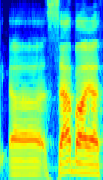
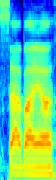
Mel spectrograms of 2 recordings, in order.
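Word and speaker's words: C'baoth: I always mispronounce the name, but Sabayoth is, I believe, the correct pronunciation, at least according to the audiobook that I'm reading.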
